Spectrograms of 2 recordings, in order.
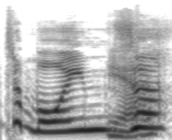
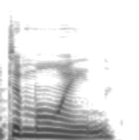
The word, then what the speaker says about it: Des Moines: Is it Des Moines or Des Moines? – It is not. The S is silent.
